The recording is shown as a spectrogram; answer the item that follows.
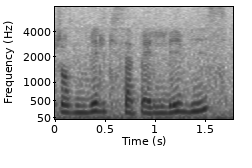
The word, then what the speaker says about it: Lévis: une ville qui s'appelle lévis je vois que ça se prononce comme ça où les vies bref et c'est juste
